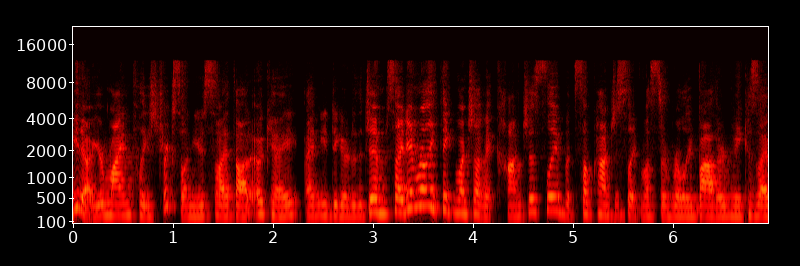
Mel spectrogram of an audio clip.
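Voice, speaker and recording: A woman's medium-pitched voice in an American accent. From Ohio, US Midwest. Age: 50s. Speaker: author and speaker. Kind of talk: personal story in interview.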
